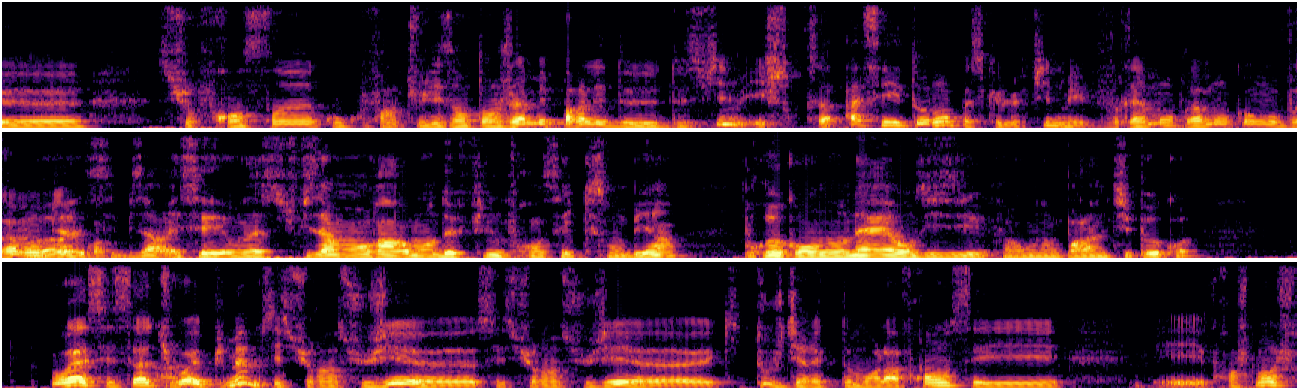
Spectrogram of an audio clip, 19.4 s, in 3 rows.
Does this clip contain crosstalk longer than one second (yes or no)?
no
